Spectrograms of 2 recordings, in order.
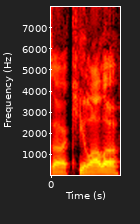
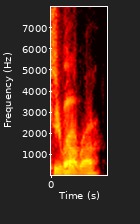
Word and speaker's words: Kirara: The one I remember from as a teenager was Kilala from Inuyasha. Yep. It's Kirara. Yeah, so it's that one always gets me. I'm like, oh yeah, that's right. No, that's not actually how you say it.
